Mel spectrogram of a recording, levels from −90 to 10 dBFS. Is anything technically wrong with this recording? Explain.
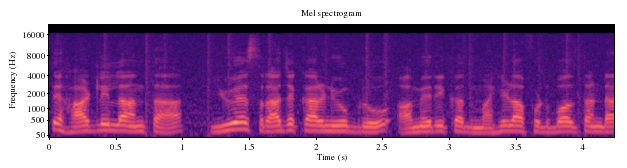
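No, nothing technical is wrong with this speech recording.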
